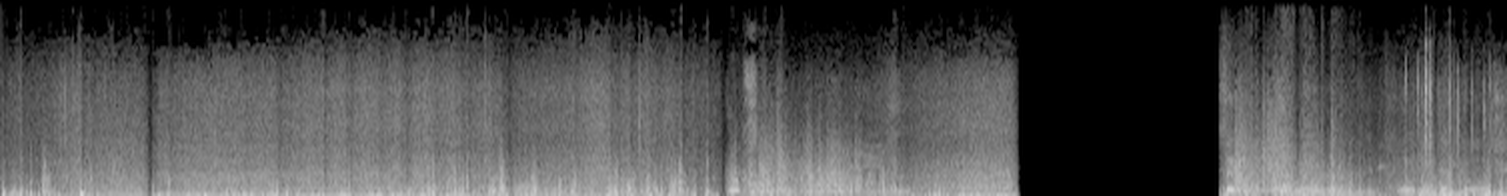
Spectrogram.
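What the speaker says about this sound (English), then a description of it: "The wind's absolutely whipping right now." Strong hurricane squall wind gusting at Galveston during Hurricane Alex, roaring and buffeting loudly against the microphone, cutting out briefly to silence and then returning.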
